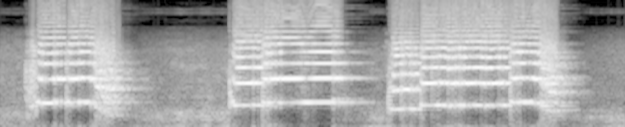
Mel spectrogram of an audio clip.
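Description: Trumpet playing three short, loud phrases of high ornamental notes, the notes mostly stepping upward within each phrase.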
